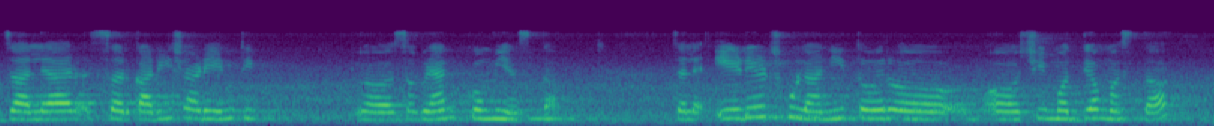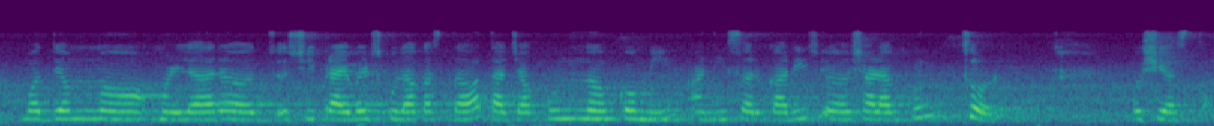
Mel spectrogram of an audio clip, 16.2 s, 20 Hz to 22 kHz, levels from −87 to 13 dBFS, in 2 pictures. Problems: background sounds at intervals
